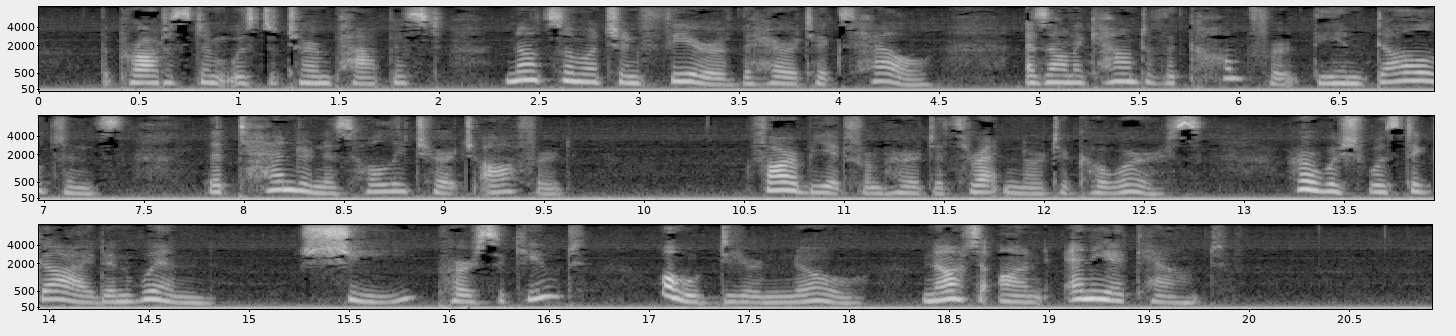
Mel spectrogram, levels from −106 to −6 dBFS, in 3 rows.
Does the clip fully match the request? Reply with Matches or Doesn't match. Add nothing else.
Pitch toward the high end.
Matches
